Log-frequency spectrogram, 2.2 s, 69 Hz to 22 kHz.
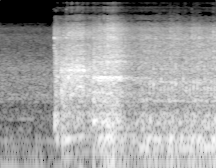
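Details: Hino J08C/H07C turbo diesel, fuel system bled: starter bites and the engine catches at once, settling into a firm, even idle with no misfire or knock; healthy start.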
